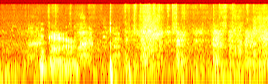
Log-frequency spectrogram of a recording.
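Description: Dog panting in short, irregular breathy puffs while holding a rubber ball in its mouth, with a single short click about a second and a half in.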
